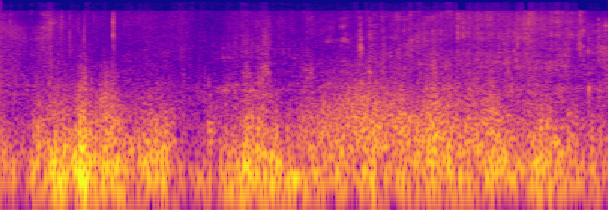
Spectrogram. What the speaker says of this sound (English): we got a wind blowing at the side here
